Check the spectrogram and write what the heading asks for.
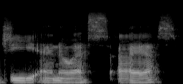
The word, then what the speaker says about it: Gnosis: And Gnosis, I should note, is spelled with a G at the beginning, Gnosis.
